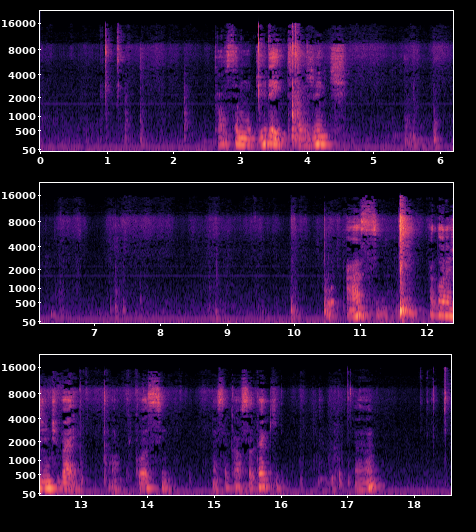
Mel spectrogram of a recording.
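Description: Cloth rustles as hands handle it.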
